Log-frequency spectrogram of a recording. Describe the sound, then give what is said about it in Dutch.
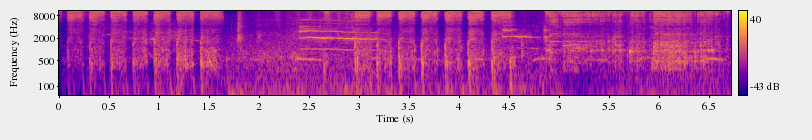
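Abandoned cats meow while being fed at a largely destroyed, deserted kibbutz near the Gaza Strip. A few mid-pitched meows rise over a busy background of rapid clicking and rustling. “Ze geeft er katten te eten die massaal werden achtergelaten in de chaos waarin de bewoners op 7 oktober vertrokken.”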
